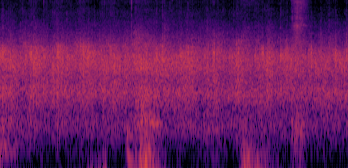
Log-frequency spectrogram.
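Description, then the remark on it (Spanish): An audience applauds steadily, a dense wash of many hands clapping at an even loudness throughout, with a few low murmurs and voices briefly surfacing beneath the clapping. “Vamos, denle un aplauso.”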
